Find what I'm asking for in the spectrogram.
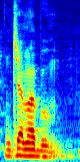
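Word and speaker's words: Jamma Boom: Jama Boom. – Jama Boom. Ça s'écrit J-A. – M-M-A. – M-M-A. – Et puis Boom, B-O-O-M.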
